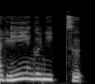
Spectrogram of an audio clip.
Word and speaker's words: Liegnitz: もあるドイツ語での読みはリーグにっつ 20世紀初頭のレグに the 2 つ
